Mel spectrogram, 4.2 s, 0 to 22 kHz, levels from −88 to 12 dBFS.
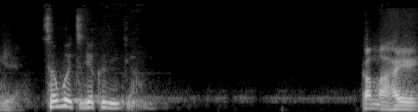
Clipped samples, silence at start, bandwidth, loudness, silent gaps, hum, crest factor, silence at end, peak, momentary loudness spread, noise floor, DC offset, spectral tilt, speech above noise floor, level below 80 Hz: under 0.1%; 0 s; 12.5 kHz; -16 LUFS; none; none; 18 dB; 0 s; -2 dBFS; 19 LU; -59 dBFS; under 0.1%; -7 dB/octave; 43 dB; -62 dBFS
